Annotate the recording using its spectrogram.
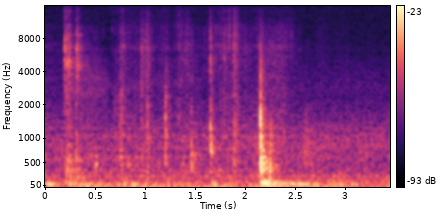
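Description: A cardboard box knocks and scrapes as it is set down on a table.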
